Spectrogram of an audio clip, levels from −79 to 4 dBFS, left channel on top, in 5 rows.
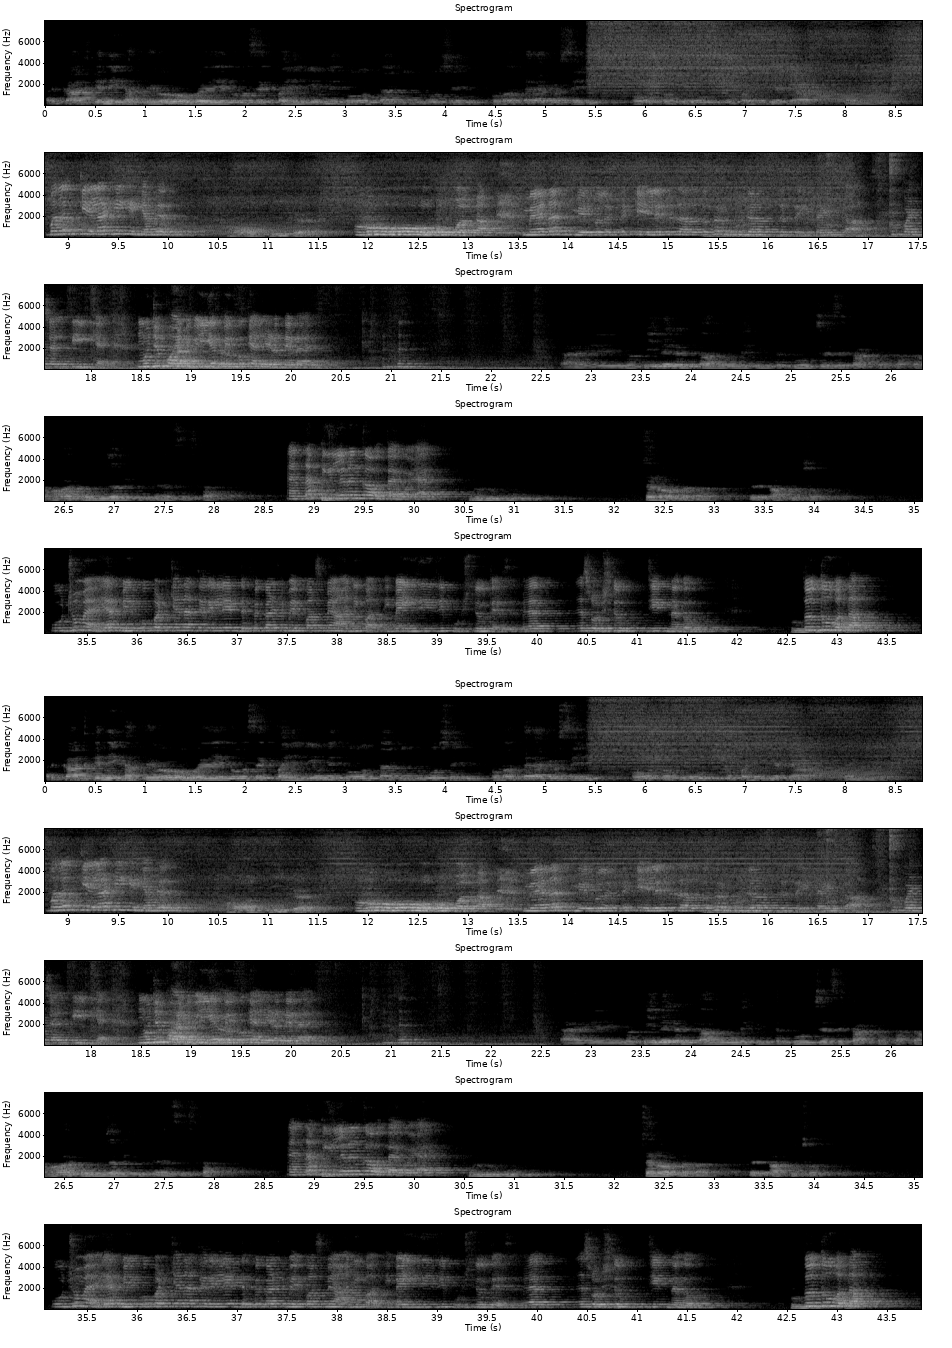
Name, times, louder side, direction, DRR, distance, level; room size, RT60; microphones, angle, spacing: voice 1, 0.0-5.5 5.9-7.7 8.0-8.4 10.6-11.5 18.7-19.5 22.7-28.0 30.5-31.3 32.3-33.0 33.3-34.0 42.5-43.2, right 2 dB, 60° right, -1 dB, 0.4 m, -37 dB
sound 1, 5.4-16.9, left 2 dB, 30° left, 0.4 m, -42 dB
voice 2, 8.8-10.1 11.9-16.9 17.2-20.3 28.7-30.2 35.1-40.1 40.4-41.6 42.7-43.2, equal, 50° left, -2 dB, 0.8 m, -30 dB
sound 2, 15.3-22.5, equal, 5° left, 0.8 m, -42 dB
3.0 x 2.3 x 3.0 m, 1.2 s
head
